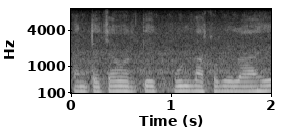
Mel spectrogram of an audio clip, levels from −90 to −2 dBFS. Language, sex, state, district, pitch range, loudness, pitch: Marathi, male, Maharashtra, Pune, 130-135 Hz, -29 LUFS, 135 Hz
